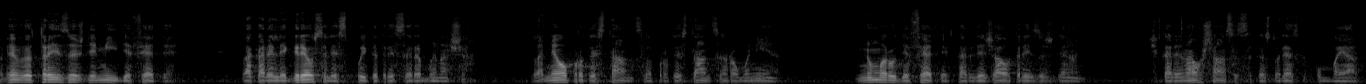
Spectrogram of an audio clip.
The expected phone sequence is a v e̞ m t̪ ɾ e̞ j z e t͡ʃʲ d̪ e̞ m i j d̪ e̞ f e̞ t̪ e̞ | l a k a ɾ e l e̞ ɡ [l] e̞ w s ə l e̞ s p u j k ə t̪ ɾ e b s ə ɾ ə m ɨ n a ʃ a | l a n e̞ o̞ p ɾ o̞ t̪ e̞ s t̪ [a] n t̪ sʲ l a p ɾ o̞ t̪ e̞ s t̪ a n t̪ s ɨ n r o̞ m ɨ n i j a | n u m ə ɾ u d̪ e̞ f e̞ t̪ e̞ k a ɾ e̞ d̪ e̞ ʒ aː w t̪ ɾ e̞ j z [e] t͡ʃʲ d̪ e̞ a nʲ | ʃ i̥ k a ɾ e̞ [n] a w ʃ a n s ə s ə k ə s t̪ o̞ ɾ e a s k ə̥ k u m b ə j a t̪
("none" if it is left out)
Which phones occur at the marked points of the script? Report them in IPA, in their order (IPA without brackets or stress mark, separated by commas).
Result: ɾ, a, e, n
